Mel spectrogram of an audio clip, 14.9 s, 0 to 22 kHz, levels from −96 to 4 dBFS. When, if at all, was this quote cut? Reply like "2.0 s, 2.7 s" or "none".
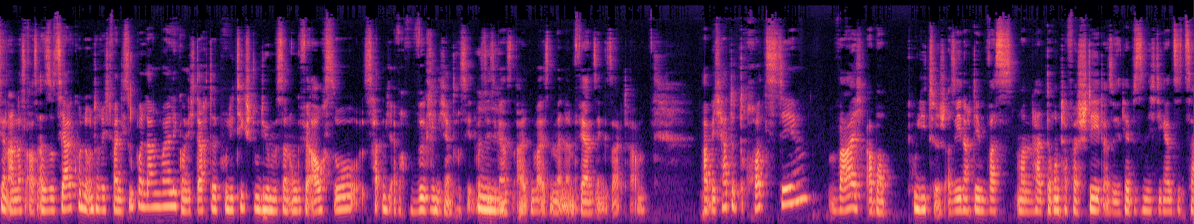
none

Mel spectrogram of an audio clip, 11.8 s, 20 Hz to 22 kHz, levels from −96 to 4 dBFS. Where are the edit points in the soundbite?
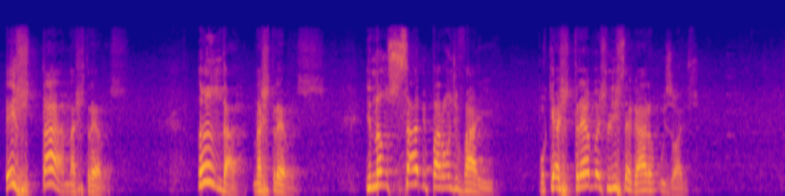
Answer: none

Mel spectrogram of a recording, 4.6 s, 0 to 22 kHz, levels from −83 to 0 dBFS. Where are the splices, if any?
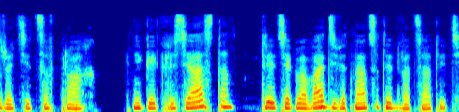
none

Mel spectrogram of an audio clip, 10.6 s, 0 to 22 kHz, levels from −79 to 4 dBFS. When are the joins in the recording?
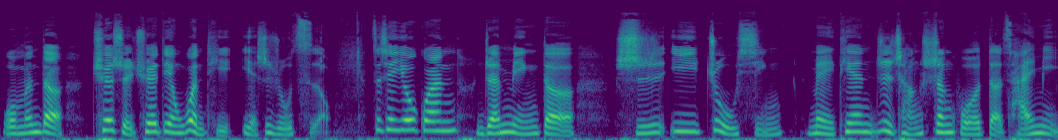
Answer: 8.0 s

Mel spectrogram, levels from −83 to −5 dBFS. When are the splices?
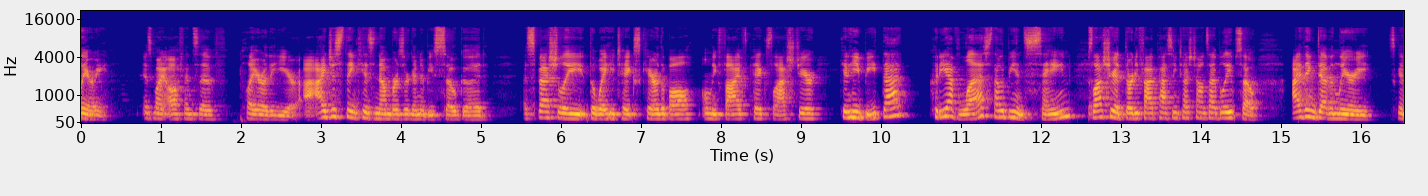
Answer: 12.6 s, 14.4 s

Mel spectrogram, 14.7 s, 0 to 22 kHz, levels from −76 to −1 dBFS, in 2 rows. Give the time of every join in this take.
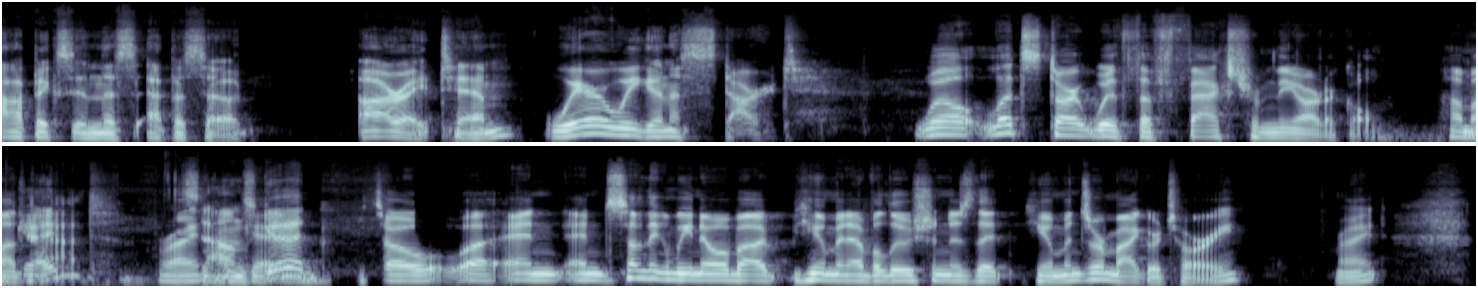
2.7 s

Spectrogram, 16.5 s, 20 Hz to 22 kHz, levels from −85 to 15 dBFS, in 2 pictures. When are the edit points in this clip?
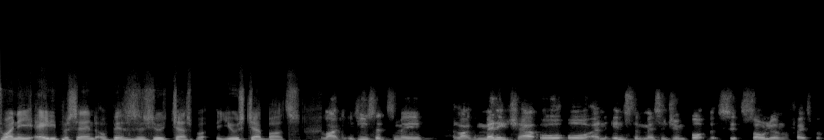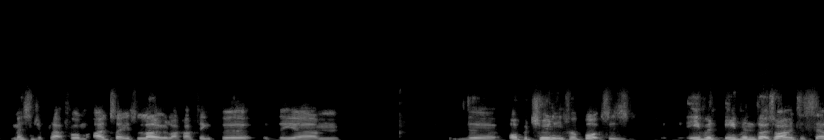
3.2 s, 4.5 s, 9.3 s

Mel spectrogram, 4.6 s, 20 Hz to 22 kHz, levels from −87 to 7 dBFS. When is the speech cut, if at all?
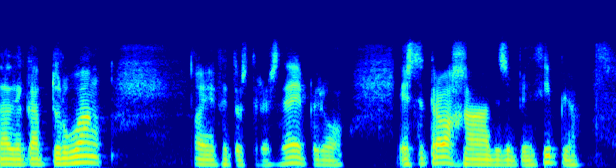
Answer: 1.5 s, 2.9 s

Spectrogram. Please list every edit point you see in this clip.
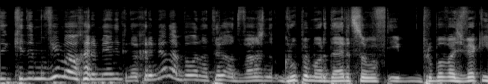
1.2 s, 2.7 s, 3.8 s

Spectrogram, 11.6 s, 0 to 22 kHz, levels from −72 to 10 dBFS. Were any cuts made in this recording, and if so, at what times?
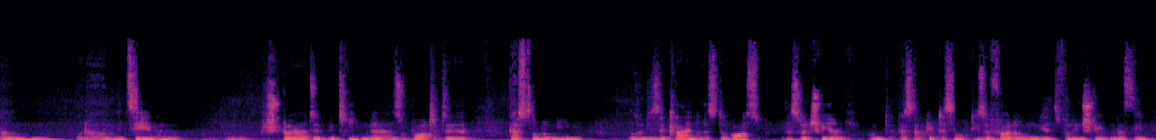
9.5 s

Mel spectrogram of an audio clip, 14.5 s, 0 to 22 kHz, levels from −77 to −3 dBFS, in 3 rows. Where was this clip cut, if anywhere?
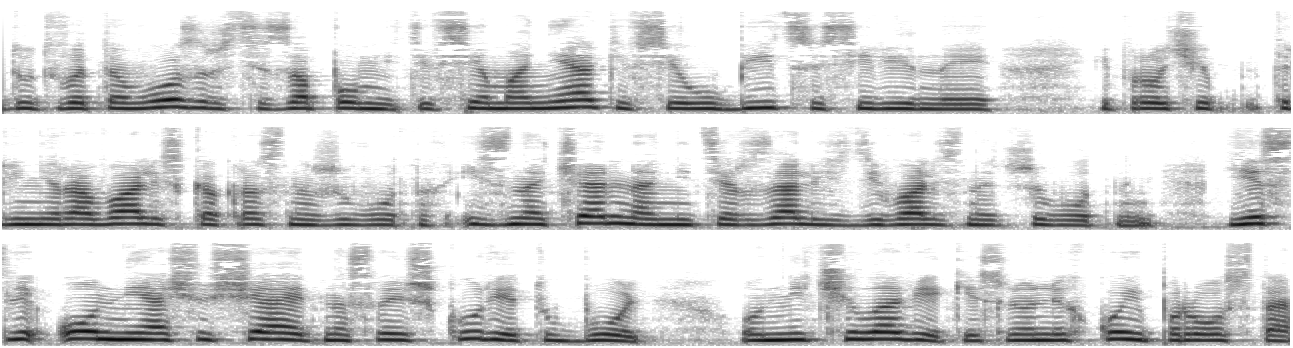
4.5 s, 9.3 s

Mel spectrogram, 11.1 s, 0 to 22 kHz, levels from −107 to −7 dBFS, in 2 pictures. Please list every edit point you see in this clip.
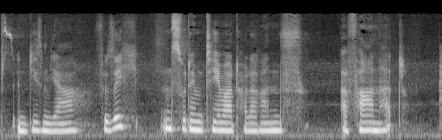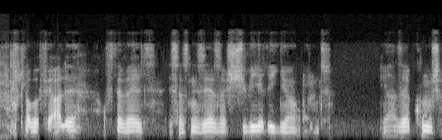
5.6 s

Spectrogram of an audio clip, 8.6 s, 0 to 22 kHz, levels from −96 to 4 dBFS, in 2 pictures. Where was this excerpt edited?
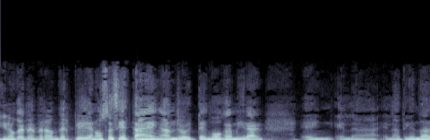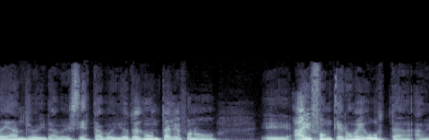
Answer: none

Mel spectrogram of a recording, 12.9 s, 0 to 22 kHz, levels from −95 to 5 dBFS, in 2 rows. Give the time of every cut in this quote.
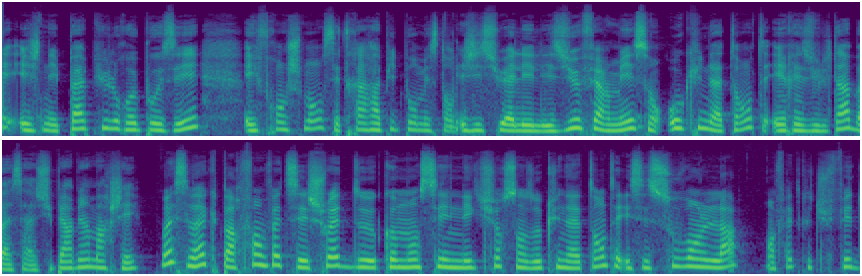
1.8 s, 3.4 s

